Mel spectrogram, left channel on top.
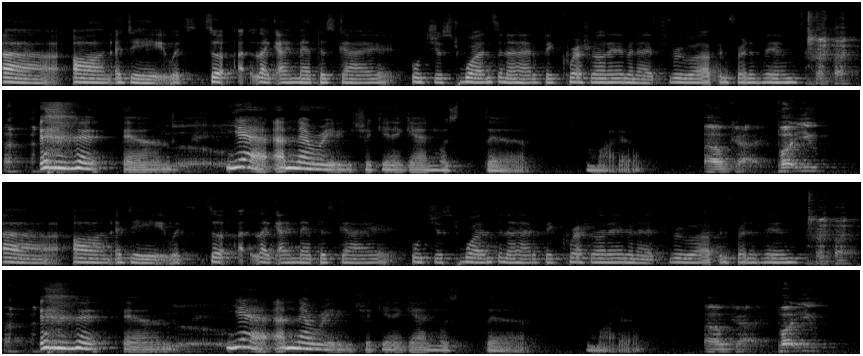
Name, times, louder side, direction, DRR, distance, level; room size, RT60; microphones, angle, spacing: voice 1, 0.0-1.8 2.1-8.0 9.0-10.4 10.8-13.1 13.4-13.9 14.4-15.0, left 2 dB, 30° left, 0.3 m, -28 dB
voice 2, 8.0-9.0 10.0-11.0 15.6-16.7, left 3 dB, 85° left, 0.7 m, -35 dB
15.5 x 9.3 x 2.7 m
head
